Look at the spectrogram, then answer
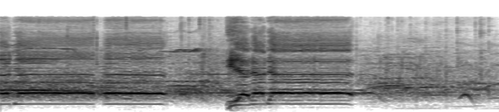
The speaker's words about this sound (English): Are you clapping your hands for Jesus? Lift up your voice and give the Lord a shout of victory.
